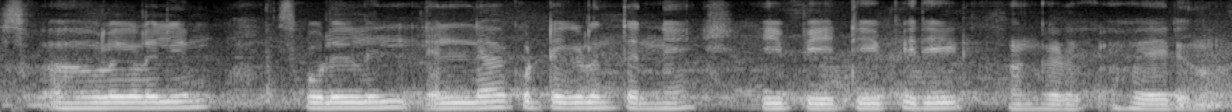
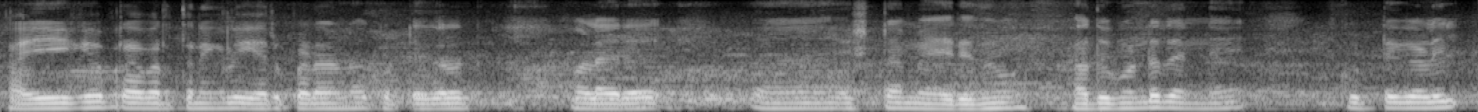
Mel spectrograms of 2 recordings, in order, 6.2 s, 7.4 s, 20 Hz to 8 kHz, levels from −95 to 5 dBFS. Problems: background sounds at intervals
